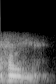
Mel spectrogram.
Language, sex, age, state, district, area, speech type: Urdu, male, 45-60, Delhi, New Delhi, urban, conversation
